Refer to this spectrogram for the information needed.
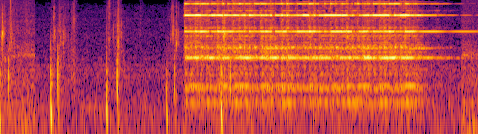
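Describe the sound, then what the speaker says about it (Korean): A telephone rings steadily and loud in a horror video game about a beaver, its sustained electronic bell tone starting partway through after a few footsteps and soft knocks in a quiet basement. "그때 전화가 걸려오고"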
